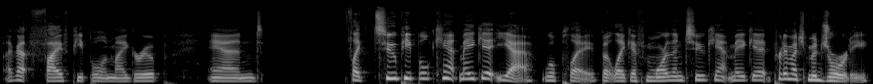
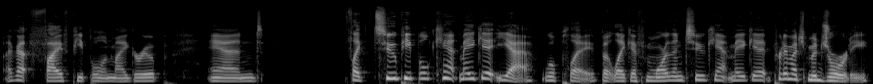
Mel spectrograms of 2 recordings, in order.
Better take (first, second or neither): neither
